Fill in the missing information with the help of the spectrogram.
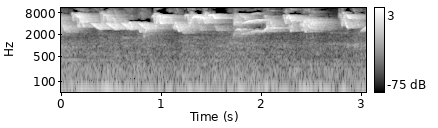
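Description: A yellow-fronted canary sings a fast, continuous run of high, sweet twittering phrases and slurred trills that rise and fall without pause.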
